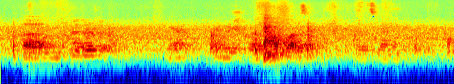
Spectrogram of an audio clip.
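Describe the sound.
A door opens or closes off to the side with a brief rattling clunk, partly under the murmur of people talking.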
